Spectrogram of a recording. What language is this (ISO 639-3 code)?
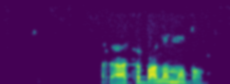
ara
